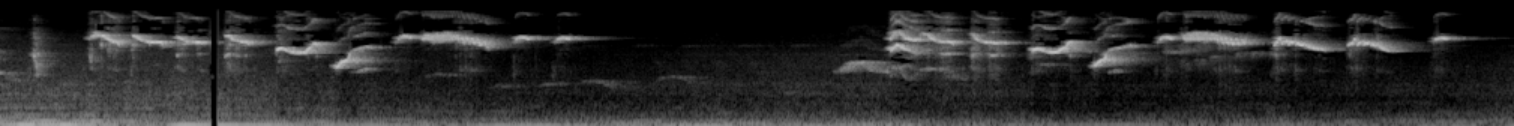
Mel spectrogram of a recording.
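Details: Caged Orange-headed thrush in continuous song, a therapy recording for other songbirds. Very high, thin, sliding whistled phrases come in a quick run, pause for about a second and a half, then resume as a longer, louder sequence of sweet notes.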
